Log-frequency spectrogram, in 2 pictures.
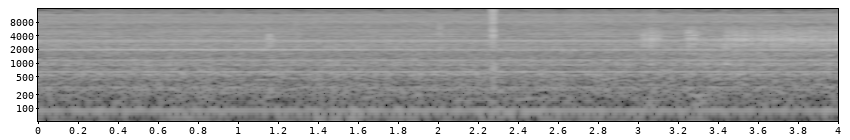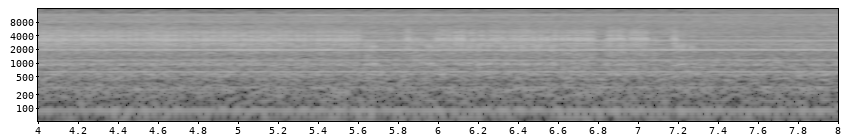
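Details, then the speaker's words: Original Xbox with original Seagate hard drive at startup: faint irregular ticks and clicks over electrical hum and fan hiss, heads not parking, clicking away. "You should hear it start up. Actually, let's ooh, hear those heads not parking."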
